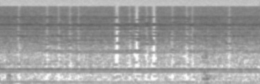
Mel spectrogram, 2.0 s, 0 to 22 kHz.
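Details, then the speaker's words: Marshall MG100HDFX solid-state amp, powered through jumper wires during a power switch replacement: steady, loud whirring drone with a constant hum and whine, no speed change. The cooling fan on the transistor heat sink runs rough and noisy and sounds like it will fail. "should i let it run that fan sounds like crap sounds like it's gonna die right out maybe maybe it'll quiet if it runs a while"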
